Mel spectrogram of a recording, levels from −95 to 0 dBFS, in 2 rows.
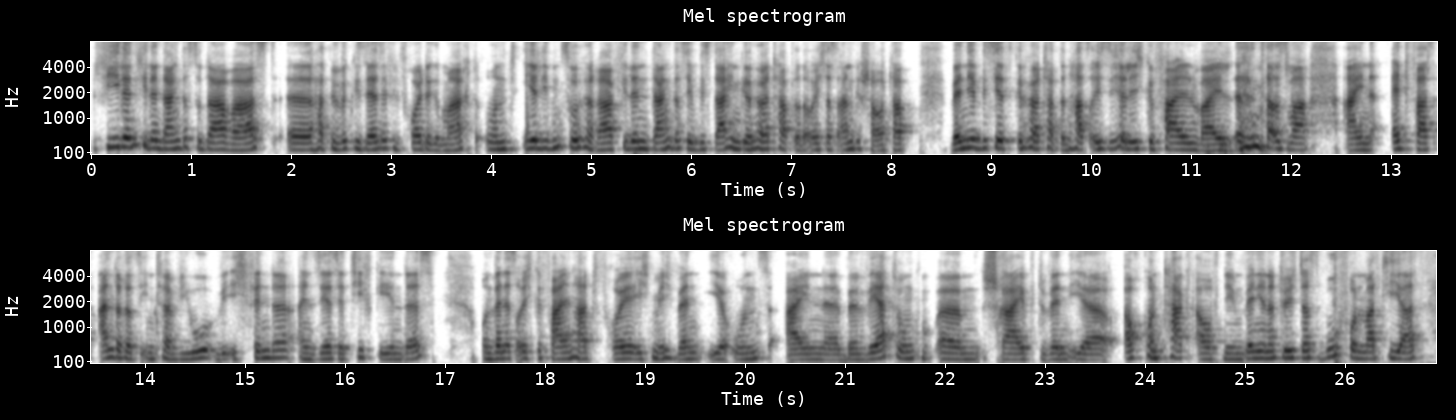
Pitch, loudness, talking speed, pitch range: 175 Hz, -21 LUFS, 195 wpm, 160-195 Hz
